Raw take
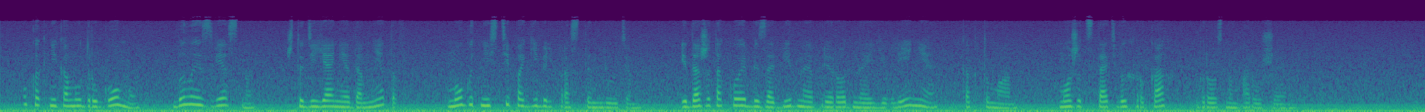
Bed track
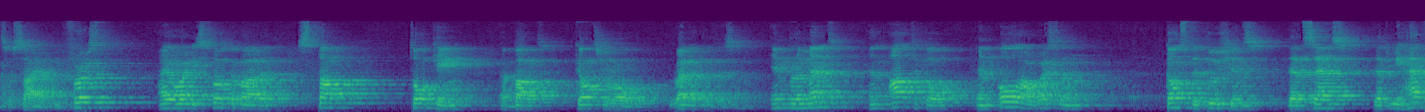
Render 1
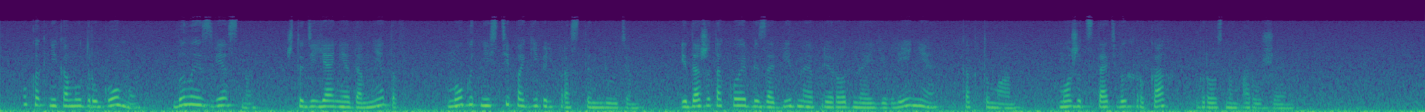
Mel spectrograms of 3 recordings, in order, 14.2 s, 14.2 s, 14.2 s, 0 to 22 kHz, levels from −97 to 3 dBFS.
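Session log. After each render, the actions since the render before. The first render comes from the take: hum notches 50/100/150/200/250 Hz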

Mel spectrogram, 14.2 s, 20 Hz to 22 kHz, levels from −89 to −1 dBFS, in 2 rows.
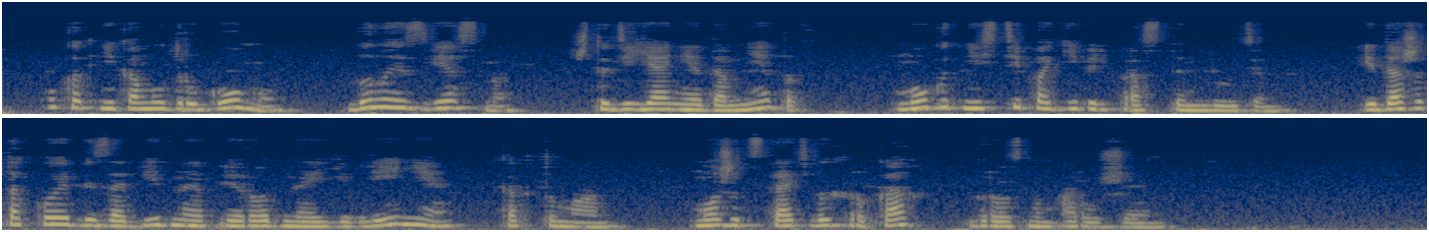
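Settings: noise print and reduce 14 dB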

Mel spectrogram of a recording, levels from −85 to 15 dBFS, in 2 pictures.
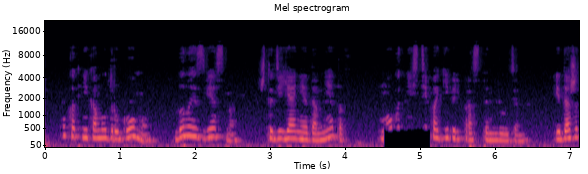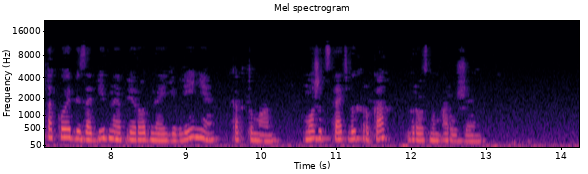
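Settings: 4.51–5.14 s: brick-wall FIR high-pass 520 Hz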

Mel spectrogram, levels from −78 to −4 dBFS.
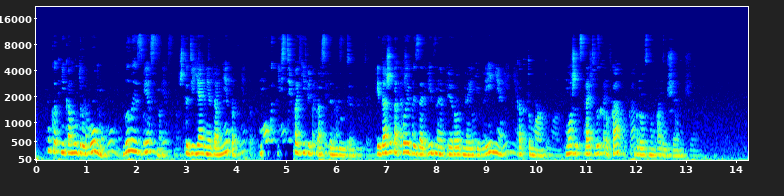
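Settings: spectral sustain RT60 0.47 s; delay 346 ms -13 dB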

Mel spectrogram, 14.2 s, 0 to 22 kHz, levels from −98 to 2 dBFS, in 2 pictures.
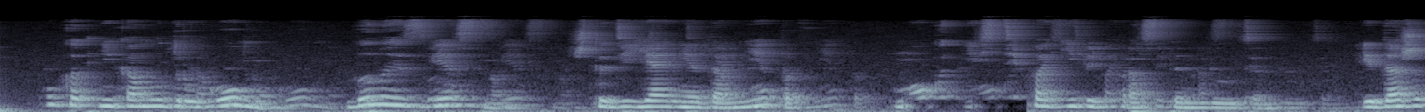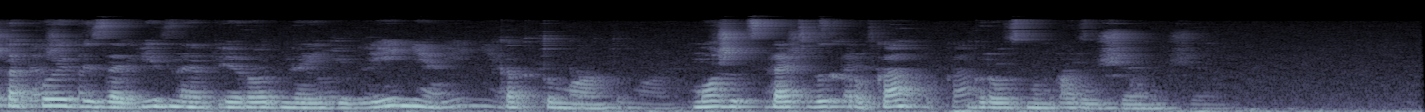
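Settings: no audible change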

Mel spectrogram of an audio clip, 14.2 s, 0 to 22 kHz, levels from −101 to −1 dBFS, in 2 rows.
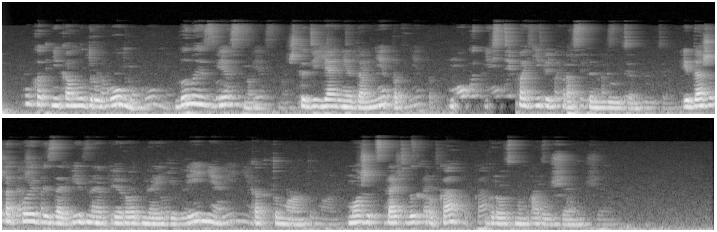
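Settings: trim +11.5 dB

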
